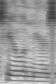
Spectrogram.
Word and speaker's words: telomeres: I still trip on that word telomeres.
